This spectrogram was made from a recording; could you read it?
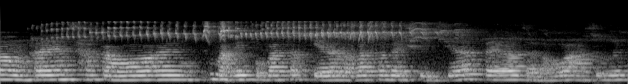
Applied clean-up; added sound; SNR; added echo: none; Bird; 12 dB; reverberation time 0.6 s.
